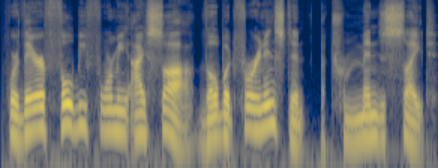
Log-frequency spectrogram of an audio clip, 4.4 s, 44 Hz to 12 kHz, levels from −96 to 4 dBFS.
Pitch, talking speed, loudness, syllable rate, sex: 130 Hz, 205 wpm, -18 LUFS, 5.1 syllables/s, male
